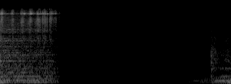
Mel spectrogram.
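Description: News-bulletin transition sting ending in high, ringing coin-clink sound effects, cut off abruptly about half a second in and followed by dead silence. Quiet background music begins again right at the end.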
